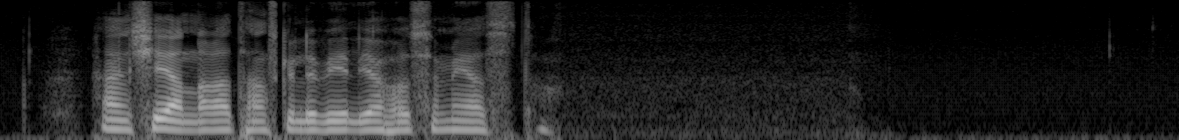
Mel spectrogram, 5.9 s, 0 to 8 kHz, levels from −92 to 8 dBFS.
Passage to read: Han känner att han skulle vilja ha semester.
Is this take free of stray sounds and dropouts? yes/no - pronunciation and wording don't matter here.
yes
